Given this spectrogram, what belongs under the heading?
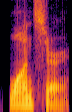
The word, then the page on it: oncer: American English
